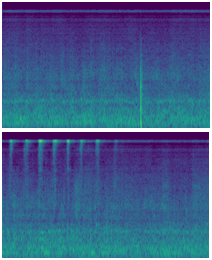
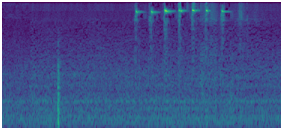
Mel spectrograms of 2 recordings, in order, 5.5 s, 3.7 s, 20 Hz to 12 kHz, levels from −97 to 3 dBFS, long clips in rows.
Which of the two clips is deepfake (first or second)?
first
